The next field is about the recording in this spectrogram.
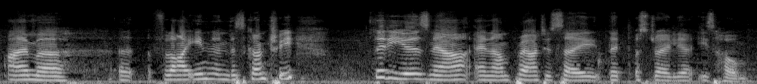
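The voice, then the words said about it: South African accent. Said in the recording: “a South African accent”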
